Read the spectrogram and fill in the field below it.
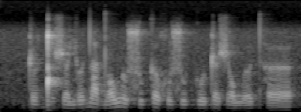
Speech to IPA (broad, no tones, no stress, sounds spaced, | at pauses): ʈ ɵ ɡ͡ǃ ɵ ʃ œ j ɵ d̪ a d̪ ɔ w ɵ sʷ ɪ k œ χʷ ɪ sʷ e k u ʈ œ ʃ ɔ w ɵ t̪ʰ œ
